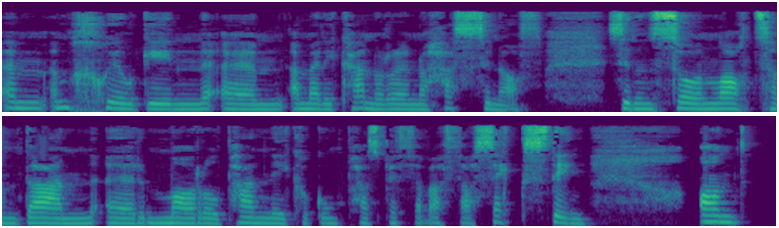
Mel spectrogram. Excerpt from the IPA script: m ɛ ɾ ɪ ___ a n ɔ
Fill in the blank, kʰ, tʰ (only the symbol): kʰ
